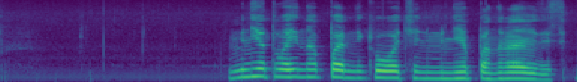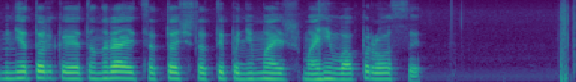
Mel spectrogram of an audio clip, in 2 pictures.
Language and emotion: Russian, positive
